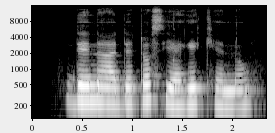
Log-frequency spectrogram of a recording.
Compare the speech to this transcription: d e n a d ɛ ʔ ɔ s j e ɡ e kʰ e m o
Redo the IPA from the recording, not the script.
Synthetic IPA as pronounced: d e n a d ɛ t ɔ s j a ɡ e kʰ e n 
